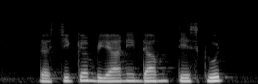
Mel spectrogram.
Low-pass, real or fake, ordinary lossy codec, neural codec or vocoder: 7.2 kHz; real; none; none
